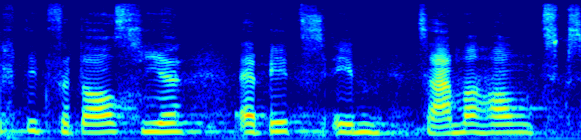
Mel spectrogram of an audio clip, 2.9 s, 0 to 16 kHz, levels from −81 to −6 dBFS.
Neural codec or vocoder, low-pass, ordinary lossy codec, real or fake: codec, 44.1 kHz, 3.4 kbps, Pupu-Codec; 14.4 kHz; none; fake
